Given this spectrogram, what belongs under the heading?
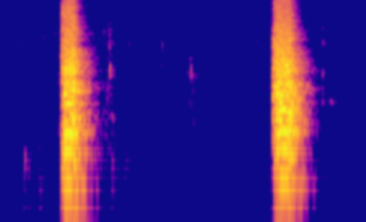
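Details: A dog with kennel cough gives two harsh, goose-like honking coughs.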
